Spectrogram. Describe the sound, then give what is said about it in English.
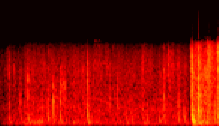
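Soft hoof thuds as a rider mounts and sets off into the wilderness, falling in a loose, irregular pattern and turning into a sudden, much louder noisy burst near the end. “mounts his horse and sets off into the wilderness.”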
